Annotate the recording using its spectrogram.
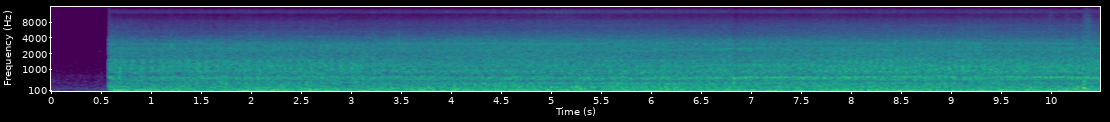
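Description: Road and tyre noise with wind rush from a car driving along, picked up by a camera mounted under the car by the front suspension. It starts about half a second in and stays steady, with a deep rumble underneath.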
